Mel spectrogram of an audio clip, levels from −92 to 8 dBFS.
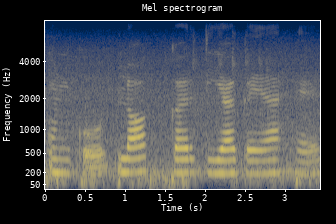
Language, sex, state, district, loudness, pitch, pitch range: Hindi, female, Bihar, Kaimur, -17 LUFS, 195 Hz, 190-200 Hz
